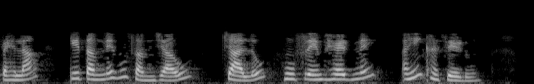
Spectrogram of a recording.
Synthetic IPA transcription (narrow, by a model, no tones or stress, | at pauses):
pɛɦla | ket̪ɐmneɦũsɐ̃md͡ʒʱaːu | t͡ʃaːloɦũfɾeːmɦeːɖnẽ | ɐɦĩkʰɐseːɽũː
